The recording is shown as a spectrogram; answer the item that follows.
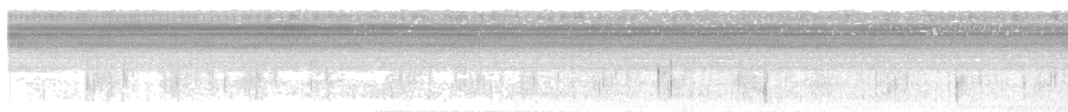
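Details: On a hot summer day in the Australian bush, cicadas keep up a steady, high, shrill hiss without pause, while a few faint clicks and chirps sound beneath it.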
